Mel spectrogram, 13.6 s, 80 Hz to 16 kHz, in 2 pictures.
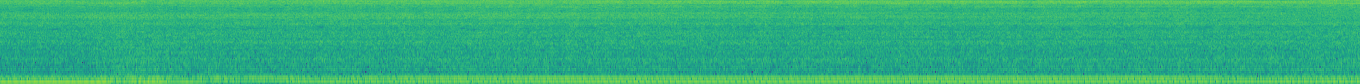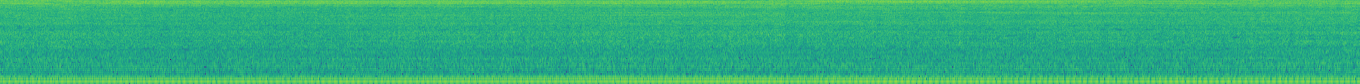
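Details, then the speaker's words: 1957 Jaguar XK150 FHC first start after twin HD6 SU carburettor rebuild, baseline timing and mixtures, starting carb hissing: brief crank then steady even idle, no misses or knocks; runs smoothly, normal. "Engine starting run up and running smoothly, and we're only on the baseline setting, so it's going to get a lot better once we get the timing dialed in, get our carburetor mixtures correct."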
